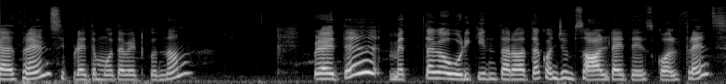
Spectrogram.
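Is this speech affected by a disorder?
No.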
